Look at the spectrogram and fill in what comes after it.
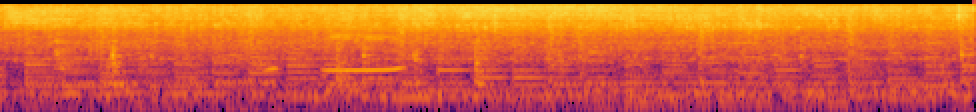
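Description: Shallots and snow peas sizzling steadily in hot oil in a nonstick wok, stirred with a plastic spatula that scrapes and taps the pan a few times.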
